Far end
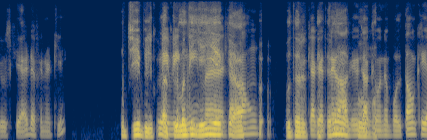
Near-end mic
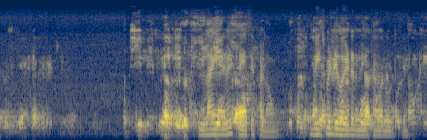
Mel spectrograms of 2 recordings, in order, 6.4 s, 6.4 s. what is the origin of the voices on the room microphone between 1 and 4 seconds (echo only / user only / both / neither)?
both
